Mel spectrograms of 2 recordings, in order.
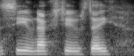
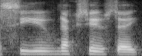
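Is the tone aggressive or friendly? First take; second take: friendly; aggressive. First: It is said in a warm, affectionate tone. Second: It is said in a hostile, threatening tone. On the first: The speaker is greeting a friend fondly. "hey boy, you alright? You fucking see you next Tuesday. That's alright" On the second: The speaker is insulting and threatening someone. "oi, you, you're to see you next Tuesday, and I'm gonna smash your face in"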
